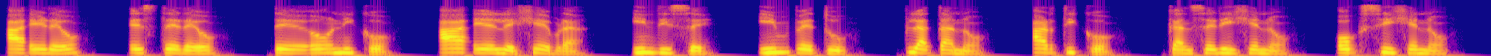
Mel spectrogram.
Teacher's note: Esdrújulas, la mayor fuerza de voz sobre la antepenúltima sílaba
